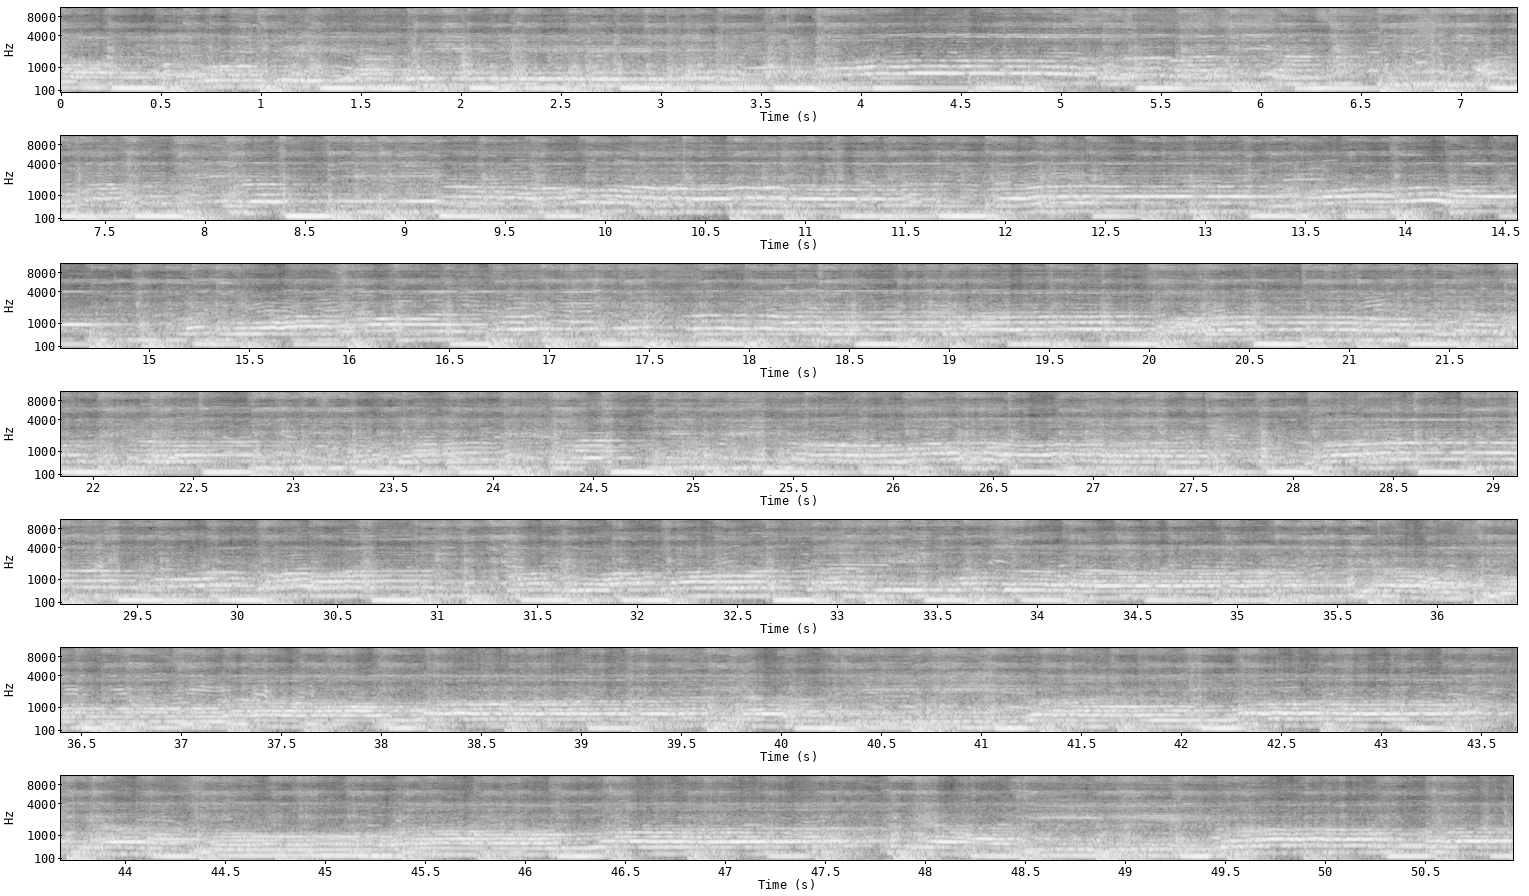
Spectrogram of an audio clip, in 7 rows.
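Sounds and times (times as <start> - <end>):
frame drums: 0.0 - 50.9
voices singing: 0.0 - 50.9.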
